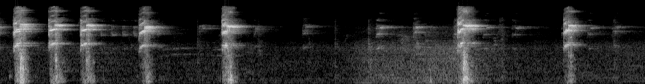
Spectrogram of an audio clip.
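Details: Lovebirds making a mating call for breeding: a quick run of four sharp squawks, then spaced single shrieks with faint high chirps between them.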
